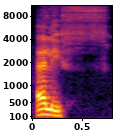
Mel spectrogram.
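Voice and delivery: Alif said loud and clear, long open first a; Arabic letter name. Shown as a demonstration. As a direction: model the letter name Alif for students to repeat. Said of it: "Repeat after me".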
